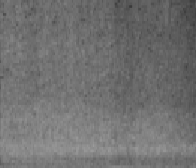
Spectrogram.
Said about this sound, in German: Wahnsinn, wie viel Verkehr da ist, oder? Cool. Das ist ein so kleiner Ort, mhm. aber wieder. Da donnern es durch die Autos. Da donnern es echt durch.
